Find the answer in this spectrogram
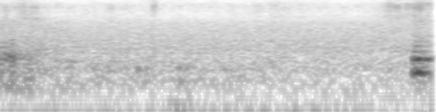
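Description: Steady background noise of a room, an even low hiss and rumble with no distinct events, in a pause between speech.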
